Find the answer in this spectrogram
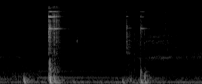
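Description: A sharp metallic clink about half a second in, with a brief ring, and a couple of softer clicks: large Irish bronze penny coins knocking together as they are handled.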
